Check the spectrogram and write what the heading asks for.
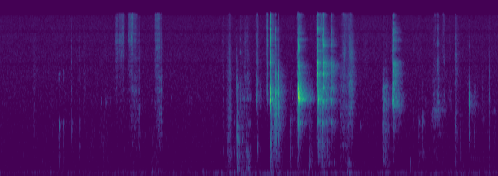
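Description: Hands rubbing and pressing a glued paper template onto a wooden blank: paper rustling and scraping, with a cluster of sharper rustles and scrapes about halfway through.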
